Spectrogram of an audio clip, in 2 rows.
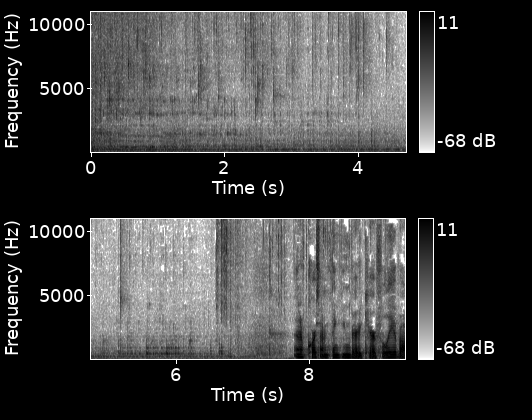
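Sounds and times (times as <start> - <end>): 
tap water running into a bowl while rinsing rice: 0.0 - 8.4
speech: 7.8 - 9.4.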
